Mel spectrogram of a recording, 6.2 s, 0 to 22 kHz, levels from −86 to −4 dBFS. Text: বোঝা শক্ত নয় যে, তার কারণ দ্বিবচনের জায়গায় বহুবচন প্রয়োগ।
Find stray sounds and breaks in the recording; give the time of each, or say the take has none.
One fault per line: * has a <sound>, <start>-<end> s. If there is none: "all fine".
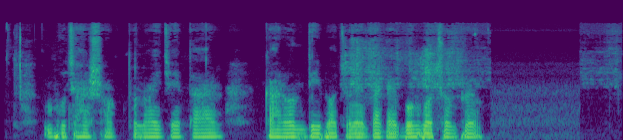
all fine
